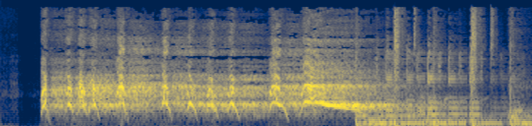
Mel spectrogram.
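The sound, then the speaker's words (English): A dog barks in a rapid, steady run of short, high yelps, about ten in a row, that end in a drawn-out whine as a low droning hum starts underneath. “And the other is to bark your head off. On this occasion, I took the second option.”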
